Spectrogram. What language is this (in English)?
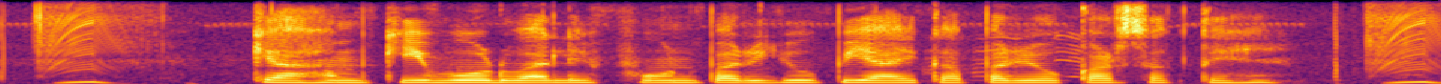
Hindi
